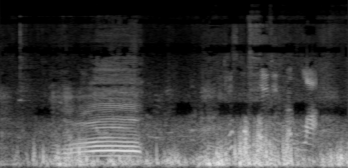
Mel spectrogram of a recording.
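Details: Captive tiger making noises outdoors under a blue sky, said to be complaining a lot: one drawn-out, harmonic, moaning call lasting about a second, followed by rustling, handling noises and faint voices.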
